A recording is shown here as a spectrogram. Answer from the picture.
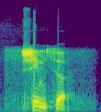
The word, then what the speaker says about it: Siamsa: I am not sure how to pronounce S-I-A-M-S-A. – Shimsa.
